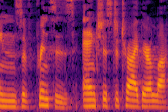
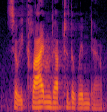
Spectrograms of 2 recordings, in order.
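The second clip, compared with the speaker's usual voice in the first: ordinary delivery, nothing marked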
